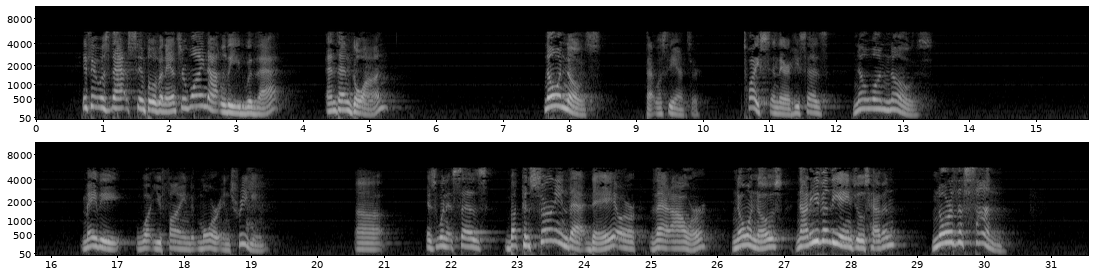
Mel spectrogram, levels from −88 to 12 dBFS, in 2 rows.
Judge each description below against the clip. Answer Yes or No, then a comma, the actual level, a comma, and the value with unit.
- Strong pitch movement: Yes, wide, 8.0 semitones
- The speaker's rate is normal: No, slow, 115 wpm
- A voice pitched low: No, medium, 165 Hz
